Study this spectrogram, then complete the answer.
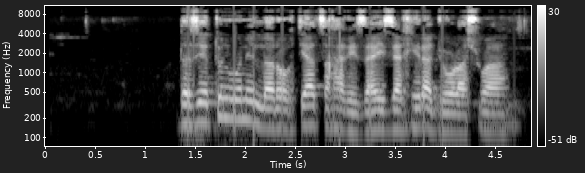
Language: Pashto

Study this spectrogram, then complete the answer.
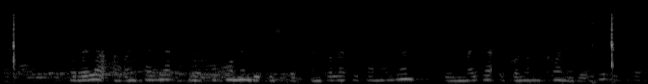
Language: Basque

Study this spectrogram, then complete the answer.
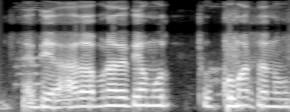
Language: Assamese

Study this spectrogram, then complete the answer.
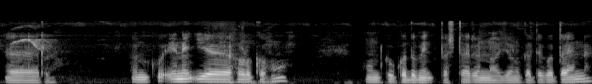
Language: Santali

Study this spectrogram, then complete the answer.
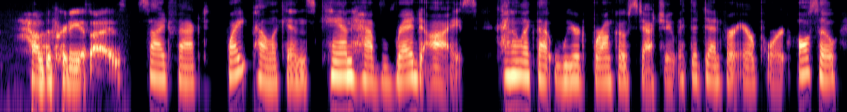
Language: English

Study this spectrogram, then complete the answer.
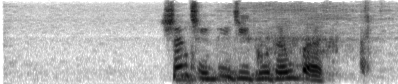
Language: Chinese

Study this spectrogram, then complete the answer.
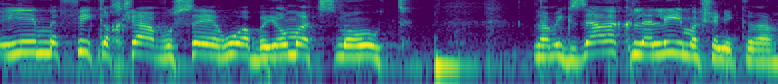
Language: Hebrew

